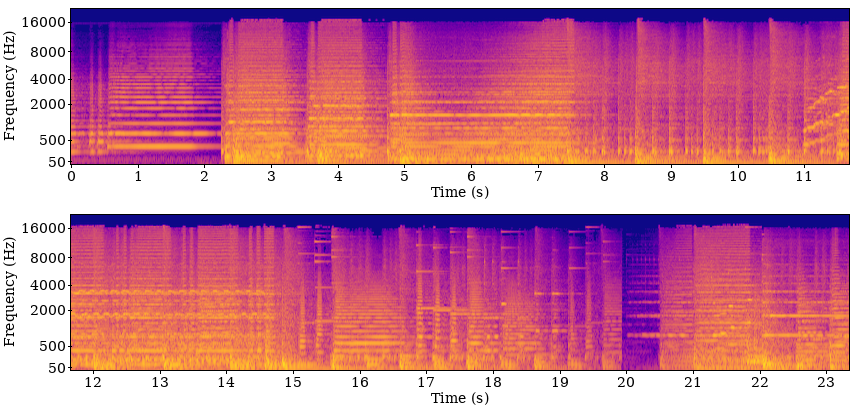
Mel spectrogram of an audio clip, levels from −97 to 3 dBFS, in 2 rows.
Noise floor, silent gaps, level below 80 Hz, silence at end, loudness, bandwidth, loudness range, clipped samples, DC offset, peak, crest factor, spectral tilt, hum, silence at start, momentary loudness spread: -39 dBFS; none; -24 dBFS; 0 s; -13 LUFS; 17.5 kHz; 8 LU; under 0.1%; under 0.1%; 0 dBFS; 14 dB; -4 dB/octave; none; 0 s; 13 LU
